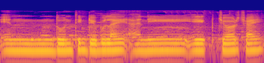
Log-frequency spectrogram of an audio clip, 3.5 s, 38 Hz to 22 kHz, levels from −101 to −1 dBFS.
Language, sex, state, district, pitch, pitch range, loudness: Marathi, male, Maharashtra, Washim, 135 Hz, 135-140 Hz, -17 LUFS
